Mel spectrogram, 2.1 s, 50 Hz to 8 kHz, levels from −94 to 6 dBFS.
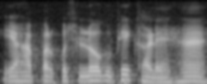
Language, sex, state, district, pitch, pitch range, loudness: Hindi, male, Jharkhand, Palamu, 125 Hz, 120-130 Hz, -19 LUFS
